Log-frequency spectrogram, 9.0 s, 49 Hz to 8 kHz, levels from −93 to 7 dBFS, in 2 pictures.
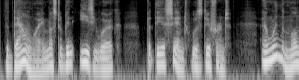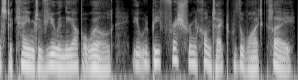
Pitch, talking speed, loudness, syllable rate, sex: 120 Hz, 220 wpm, -16 LUFS, 5.5 syllables/s, male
